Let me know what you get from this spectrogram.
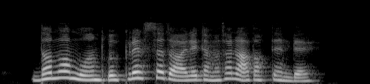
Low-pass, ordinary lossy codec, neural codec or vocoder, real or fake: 7.2 kHz; Opus, 32 kbps; codec, 16 kHz, 0.5 kbps, FunCodec, trained on LibriTTS, 25 frames a second; fake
